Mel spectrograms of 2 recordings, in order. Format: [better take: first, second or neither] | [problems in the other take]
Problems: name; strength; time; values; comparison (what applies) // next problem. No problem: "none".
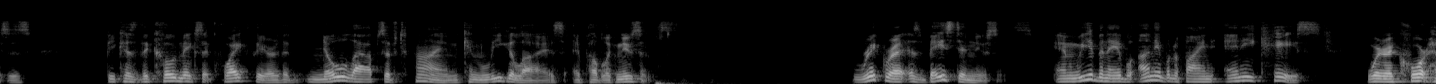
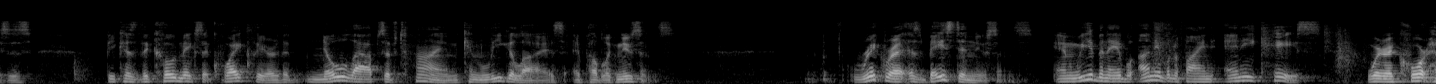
second | noise reduction (neural mask model DeepFilterNet 3)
